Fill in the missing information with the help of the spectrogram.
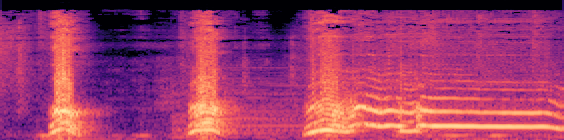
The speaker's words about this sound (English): From further in the precinct, you can hear barking.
